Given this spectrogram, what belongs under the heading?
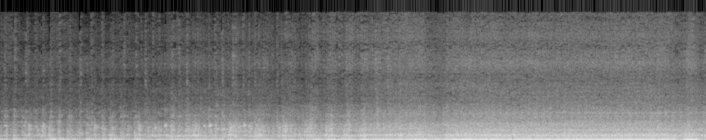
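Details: Diesel road grader that would not start after heavy rain, finally started by jumping it with an extra battery taken from the trailer: a low, steady rumble settling into an even idle with no misses or knocks.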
